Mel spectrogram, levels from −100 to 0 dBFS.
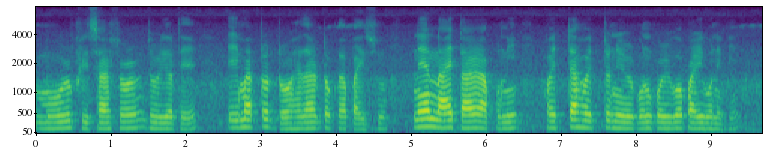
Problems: none marked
